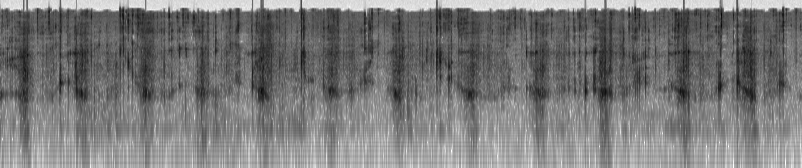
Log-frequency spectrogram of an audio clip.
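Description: Close-miked chewing and wet mouth sounds, about two a second, of someone eating raw coconut grubs (palm weevil larvae) dressed in fish sauce.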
